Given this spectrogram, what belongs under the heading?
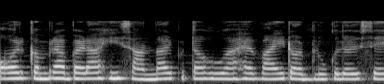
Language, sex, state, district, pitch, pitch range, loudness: Hindi, female, Punjab, Fazilka, 260 Hz, 250-270 Hz, -12 LUFS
